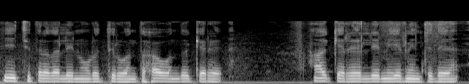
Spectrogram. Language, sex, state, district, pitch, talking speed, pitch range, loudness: Kannada, male, Karnataka, Koppal, 130 Hz, 115 wpm, 130-140 Hz, -15 LUFS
